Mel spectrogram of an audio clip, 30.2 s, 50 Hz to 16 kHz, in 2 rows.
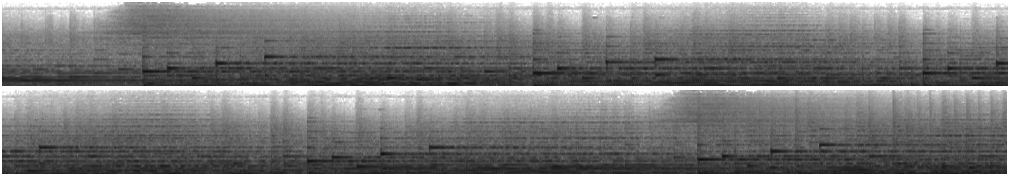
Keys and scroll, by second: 8.4 ctrl+=, 13.2 [, 13.4 [, 15.2 [, 15.4 [, 18.8 x, 28.6 x.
